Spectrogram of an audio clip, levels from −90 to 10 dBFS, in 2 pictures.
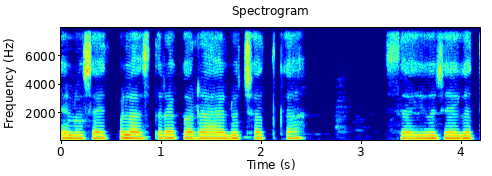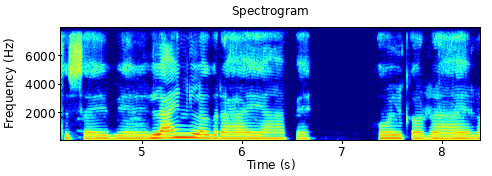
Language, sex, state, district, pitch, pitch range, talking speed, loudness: Hindi, female, Bihar, East Champaran, 215 Hz, 205-220 Hz, 215 wpm, -20 LUFS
